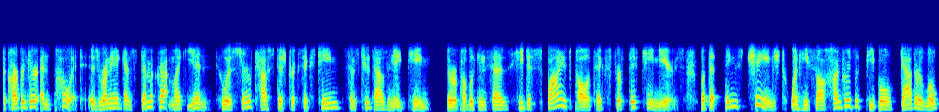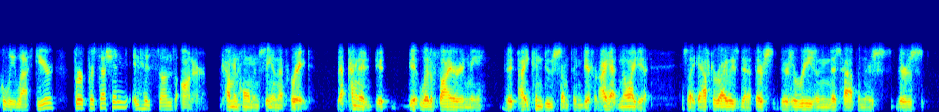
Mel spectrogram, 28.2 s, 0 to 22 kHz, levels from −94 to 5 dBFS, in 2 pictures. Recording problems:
phone-call audio; poor line

